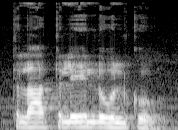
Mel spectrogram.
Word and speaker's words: Tlatelolco: इसको प्रोनाउंस करने के लिए आपको हेरा फेरी का बाबू भैया बनना पड़ेगा। tlatelolco।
